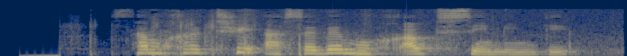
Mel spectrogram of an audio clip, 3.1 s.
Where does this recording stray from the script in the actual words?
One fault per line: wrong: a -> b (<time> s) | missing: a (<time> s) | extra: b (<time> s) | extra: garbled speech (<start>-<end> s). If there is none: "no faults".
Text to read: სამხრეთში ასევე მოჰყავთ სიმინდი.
no faults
